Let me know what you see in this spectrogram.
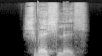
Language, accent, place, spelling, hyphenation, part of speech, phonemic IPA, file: German, Germany, Berlin, schwächlich, schwäch‧lich, adjective, /ˈʃvɛçlɪç/, De-schwächlich.ogg
- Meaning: frail, sickly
